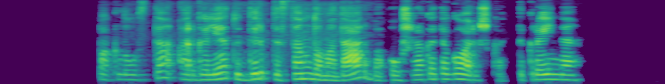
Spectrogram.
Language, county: Lithuanian, Vilnius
